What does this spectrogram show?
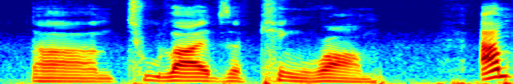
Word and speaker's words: Rhoam: mysterious and secret um two lives of king rahm i'm pronouncing his name right it's rahm right um well i'm pretty sure he pronounces it rome if it's if it's uh if it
